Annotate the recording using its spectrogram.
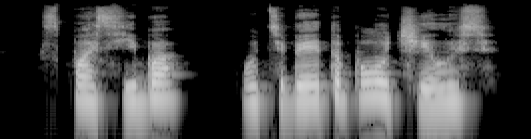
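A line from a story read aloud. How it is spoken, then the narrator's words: Quiet. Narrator (Russian): произнесла негромко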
